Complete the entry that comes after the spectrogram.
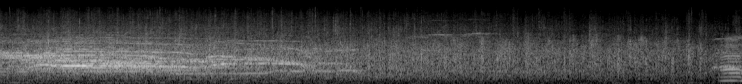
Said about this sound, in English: Can we give Renee Douglas a round of applause?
